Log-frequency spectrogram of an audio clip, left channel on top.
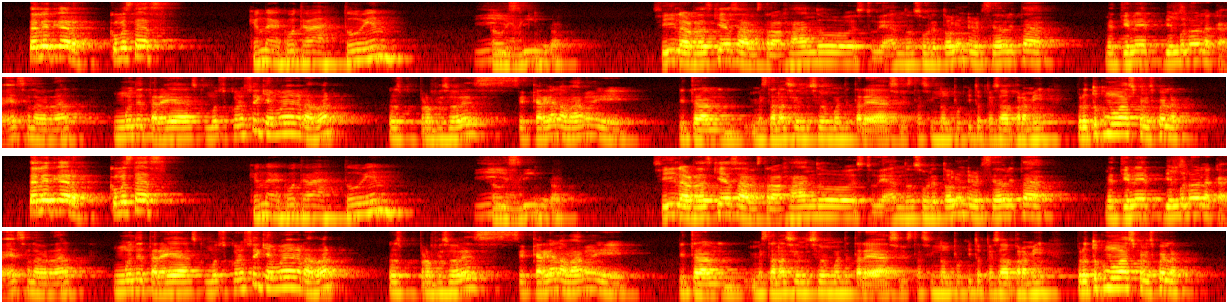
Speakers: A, on the right; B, on the left.
A: tal, Edgar? ¿Cómo estás?
B: ¿Qué onda? ¿Cómo te va? ¿Todo bien?
A: Sí
B: Todo bien
A: sí,
B: aquí.
A: bro. Sí, la verdad es que ya sabes, trabajando, estudiando, sobre todo la universidad ahorita me tiene bien volado la cabeza, la verdad. Un buen de tareas, como es- con eso de que ya me voy a graduar, los profesores se cargan la mano y literal me están haciendo hacer un buen de tareas y está siendo un poquito pesado para mí. Pero tú, ¿cómo vas con la escuela?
